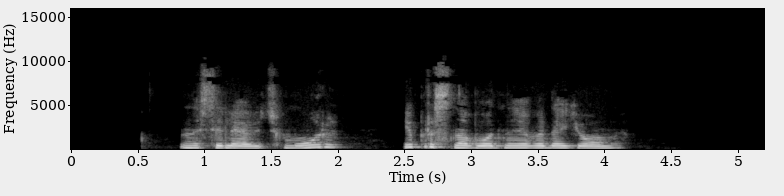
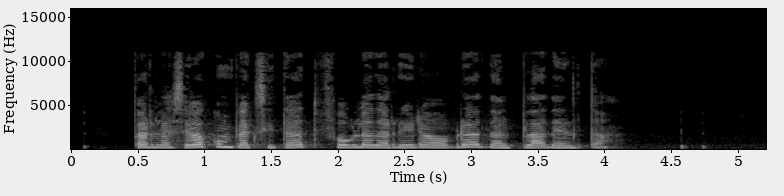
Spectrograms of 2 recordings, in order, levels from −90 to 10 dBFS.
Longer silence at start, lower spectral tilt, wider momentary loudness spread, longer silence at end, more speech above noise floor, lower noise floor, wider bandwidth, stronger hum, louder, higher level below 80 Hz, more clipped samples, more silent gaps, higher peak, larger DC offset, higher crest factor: first, 0.8 s vs 0.45 s; first, -5 dB/octave vs -3.5 dB/octave; about the same, 8 LU vs 7 LU; about the same, 1.1 s vs 1.15 s; first, over 74 dB vs 31 dB; first, under -90 dBFS vs -64 dBFS; second, 9.6 kHz vs 11.5 kHz; neither; first, -17 LUFS vs -33 LUFS; first, -70 dBFS vs -86 dBFS; neither; neither; first, -2 dBFS vs -16 dBFS; neither; about the same, 16 dB vs 20 dB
